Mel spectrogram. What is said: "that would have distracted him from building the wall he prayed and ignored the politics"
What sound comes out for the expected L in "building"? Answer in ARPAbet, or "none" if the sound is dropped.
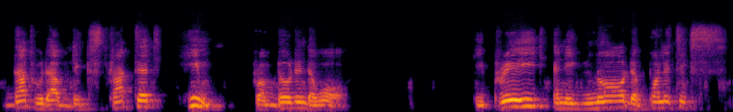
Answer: L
